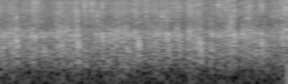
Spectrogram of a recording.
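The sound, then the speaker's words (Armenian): Applause at a funeral as the body of a community head is carried out of a house of culture: loud, dense clapping from many people, steady and unbroken. “նրա մարմինը մշակույթի տան շենքից դուրս են բերում ծափերի ներքո։”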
